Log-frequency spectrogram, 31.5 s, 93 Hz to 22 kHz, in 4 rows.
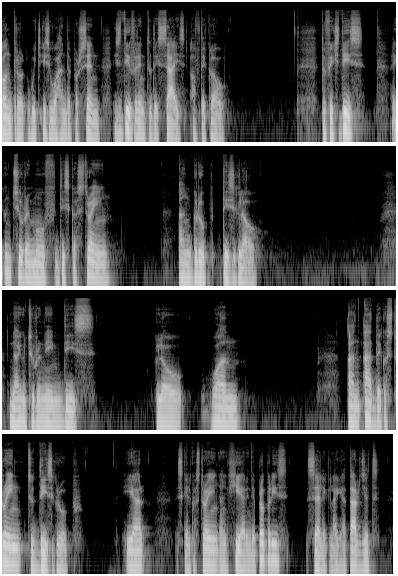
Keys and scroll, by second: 13.0 super+g, 17.3-19.5 typing, 20.2 Return.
